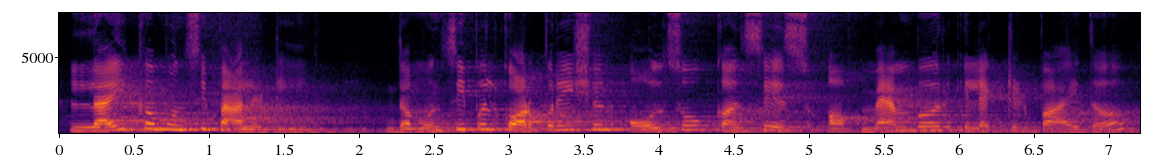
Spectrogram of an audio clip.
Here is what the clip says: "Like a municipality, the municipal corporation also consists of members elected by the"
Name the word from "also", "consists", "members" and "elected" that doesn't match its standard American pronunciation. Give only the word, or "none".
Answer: members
